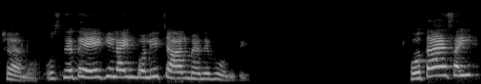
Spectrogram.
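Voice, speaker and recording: A woman's voice: very high voice, very animated, unhurried, bright, forceful tone. A middle-aged woman teaching a live online class who keeps putting questions to her listeners and acts out everyday quarrels as she explains. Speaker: motivational teacher.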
